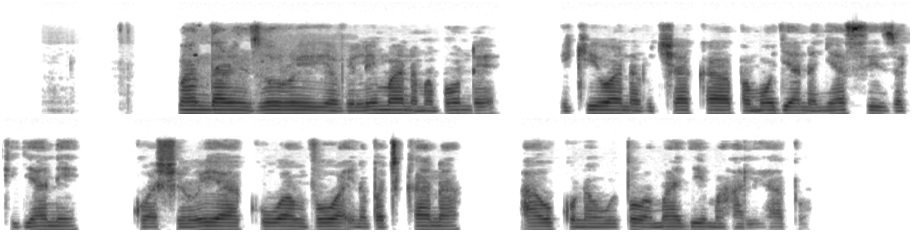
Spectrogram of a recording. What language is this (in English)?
Swahili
